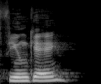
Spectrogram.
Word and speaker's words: Funke: It's spelled like funky, but it's Funke.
